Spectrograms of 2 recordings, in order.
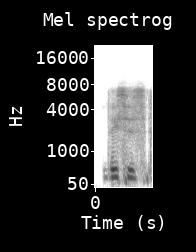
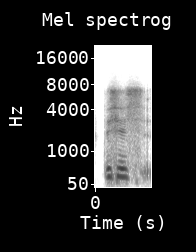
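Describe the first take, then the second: No difference in how they are said.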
